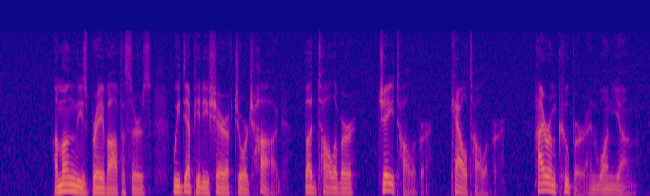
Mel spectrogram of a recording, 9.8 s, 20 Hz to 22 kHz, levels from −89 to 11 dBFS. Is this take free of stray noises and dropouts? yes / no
yes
